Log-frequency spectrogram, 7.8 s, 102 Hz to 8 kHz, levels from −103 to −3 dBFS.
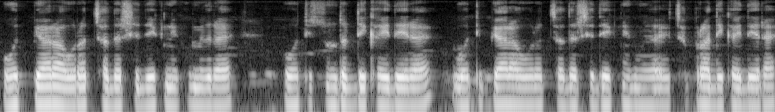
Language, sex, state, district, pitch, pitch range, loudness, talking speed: Hindi, male, Rajasthan, Bikaner, 135 Hz, 130-140 Hz, -18 LUFS, 260 wpm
